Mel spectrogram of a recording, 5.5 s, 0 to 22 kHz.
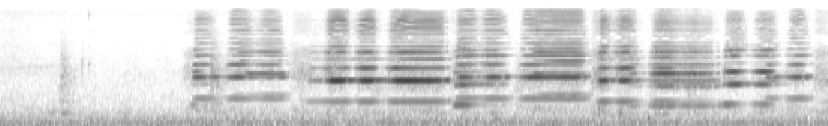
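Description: Large metal toy harmonica with two rows of 20 holes, played in chords of several notes at once that change every half second or so, starting about a second in.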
